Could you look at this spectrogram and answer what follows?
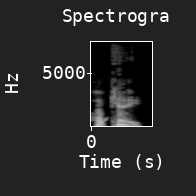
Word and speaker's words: Hokie: Substantially, yes, but lately we've taken to pronouncing it Hokay, though. The rhymester at my ad agency suggested it, to go along with their creative strategy.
